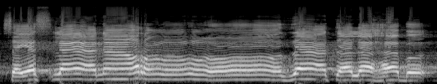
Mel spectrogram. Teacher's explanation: لہب با کو جھٹکا دیں گے، با پر قلقلہ کریں گے. قلقلہ اس کو تجوید کی اصطلاح میں کہتے ہیں، ہم اس کو اردو پشتو میں جھٹکا کہتے ہیں.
